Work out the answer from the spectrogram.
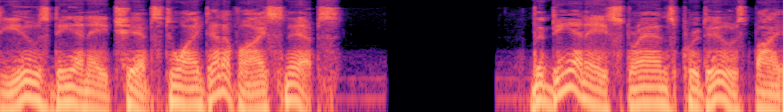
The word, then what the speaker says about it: SNP: This difference is a single nucleotide polymorphism, or SNP, which is pronounced SNP. Before a researcher can identify the SNPs, the DNA must be copied so that the researcher has enough DNA to work with.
